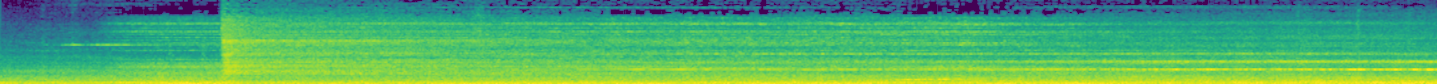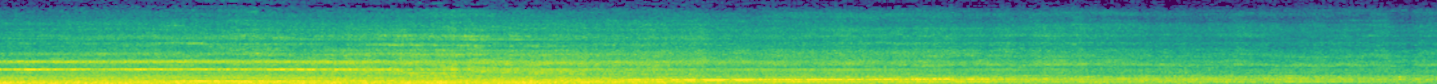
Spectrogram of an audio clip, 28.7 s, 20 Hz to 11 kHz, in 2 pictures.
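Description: Southeastern Class 375 Electrostar electric multiple unit pulling away from the platform. A set of steady high electrical tones cuts in suddenly about two seconds in. Later the traction motor whine rises slowly in pitch as the train accelerates, and the sound fades near the end.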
